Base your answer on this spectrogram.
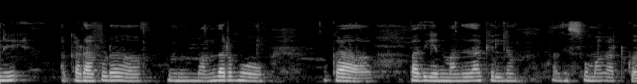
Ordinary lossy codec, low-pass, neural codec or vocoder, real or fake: none; none; none; real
